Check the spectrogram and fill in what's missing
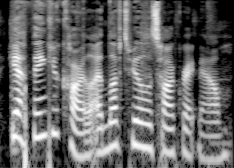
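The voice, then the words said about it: Fake, put-on polite voice. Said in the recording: “My fake voice came out again.”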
